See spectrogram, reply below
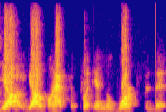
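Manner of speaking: play-acted playful but firm, joking tone. Retelling what the speaker tells people after performing a ceremony, retelling a joking warning. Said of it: "I say it in a joking way".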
